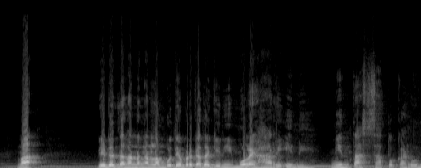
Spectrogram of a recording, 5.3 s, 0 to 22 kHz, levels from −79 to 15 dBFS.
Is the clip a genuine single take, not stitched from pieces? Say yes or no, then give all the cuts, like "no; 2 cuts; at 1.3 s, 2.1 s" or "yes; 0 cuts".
yes; 0 cuts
